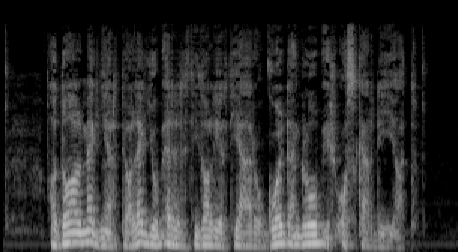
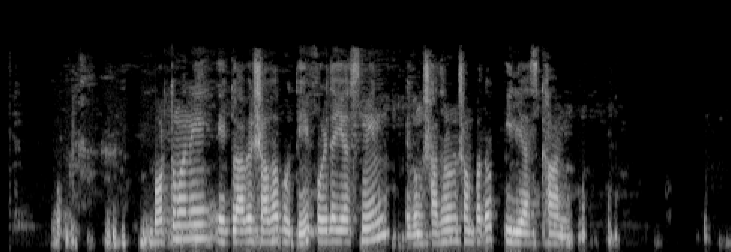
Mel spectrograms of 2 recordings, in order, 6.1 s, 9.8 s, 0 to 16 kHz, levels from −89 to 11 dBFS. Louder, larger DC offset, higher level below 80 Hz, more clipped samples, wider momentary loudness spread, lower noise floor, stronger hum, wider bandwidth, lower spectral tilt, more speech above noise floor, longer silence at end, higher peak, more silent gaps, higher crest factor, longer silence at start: second, -23 LUFS vs -17 LUFS; neither; first, -50 dBFS vs -58 dBFS; neither; second, 16 LU vs 19 LU; second, -60 dBFS vs -72 dBFS; neither; first, 11 kHz vs 8 kHz; first, -7 dB/octave vs -5.5 dB/octave; second, 38 dB vs 55 dB; second, 0.6 s vs 1.55 s; second, -6 dBFS vs -2 dBFS; neither; about the same, 18 dB vs 16 dB; about the same, 0.65 s vs 0.7 s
